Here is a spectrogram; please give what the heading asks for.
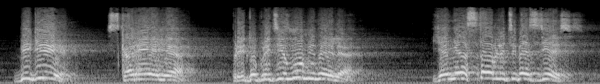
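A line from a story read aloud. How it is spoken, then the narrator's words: Desperate shout. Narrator (Russian): отчаянно закричал Эзраэль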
